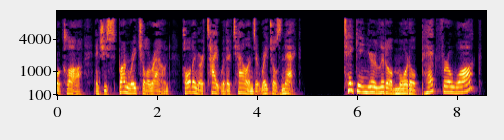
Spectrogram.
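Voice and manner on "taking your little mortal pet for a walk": mocking. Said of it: "Kelly asked me".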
